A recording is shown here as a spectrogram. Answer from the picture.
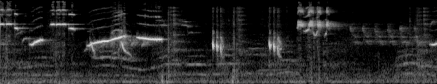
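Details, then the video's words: Teledekan, or Hill Blue Flycatcher, in vigorous rolling song with filled-in phrases: short whistles, a long wavering rising note, rasping squawk-like bursts, then a high buzzy rattle and a faint trailing note. "Burung Teledekan Gacor Dorr Ngeroll Isian"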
